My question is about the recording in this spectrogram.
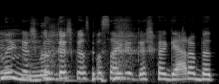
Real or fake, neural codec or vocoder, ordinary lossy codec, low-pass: real; none; AAC, 64 kbps; 9.9 kHz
